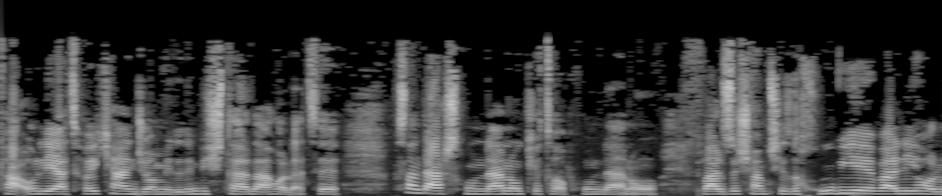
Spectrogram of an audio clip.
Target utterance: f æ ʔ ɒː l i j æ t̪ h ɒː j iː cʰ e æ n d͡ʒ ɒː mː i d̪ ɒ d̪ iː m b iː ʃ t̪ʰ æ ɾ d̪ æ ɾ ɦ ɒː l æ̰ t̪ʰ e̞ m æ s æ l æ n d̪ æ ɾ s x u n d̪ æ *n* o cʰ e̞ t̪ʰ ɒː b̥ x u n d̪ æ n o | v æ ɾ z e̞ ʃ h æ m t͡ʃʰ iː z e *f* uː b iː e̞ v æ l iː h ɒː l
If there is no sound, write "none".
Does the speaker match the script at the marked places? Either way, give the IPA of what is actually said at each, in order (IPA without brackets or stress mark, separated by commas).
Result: n, x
